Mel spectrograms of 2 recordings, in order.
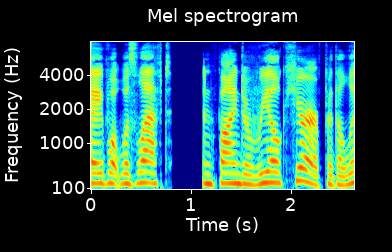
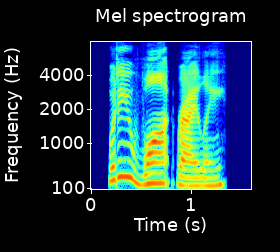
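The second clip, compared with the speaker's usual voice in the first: stern, deliberately unimpressed, bored put-on voice. Dessa answers Riley, putting on her best stern yet bored voice. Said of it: "in her best impression of a stern yet bored voice".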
